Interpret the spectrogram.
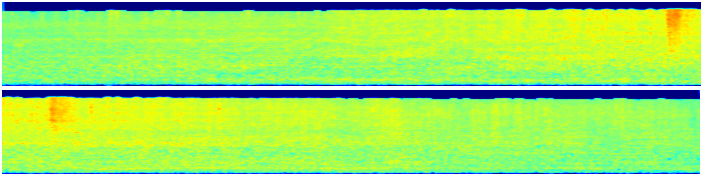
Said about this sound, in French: Des dizaines de camions attendent leur tour au bord de l'artère qui mène tout droit vers le pont de l'amitié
